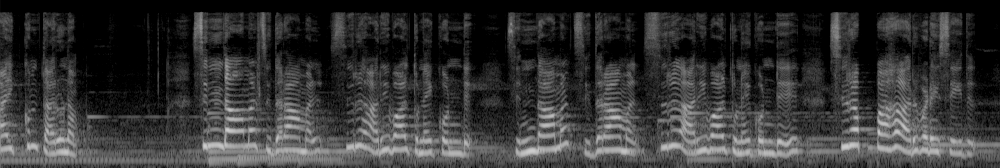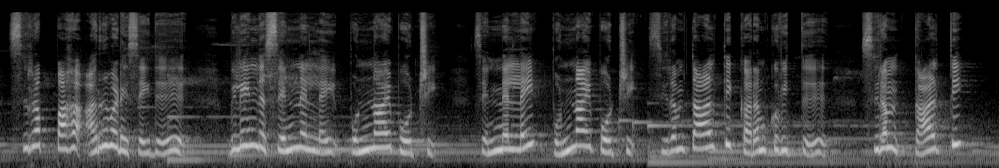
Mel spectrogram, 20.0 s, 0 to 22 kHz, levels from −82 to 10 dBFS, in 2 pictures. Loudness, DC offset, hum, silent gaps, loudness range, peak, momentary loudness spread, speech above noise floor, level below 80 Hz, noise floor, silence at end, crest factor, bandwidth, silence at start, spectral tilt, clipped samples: -19 LUFS; under 0.1%; none; none; 2 LU; -2 dBFS; 11 LU; 24 dB; -62 dBFS; -43 dBFS; 0 s; 18 dB; 17 kHz; 0 s; -4 dB/octave; under 0.1%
